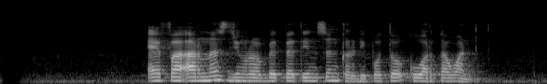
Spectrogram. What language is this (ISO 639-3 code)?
sun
